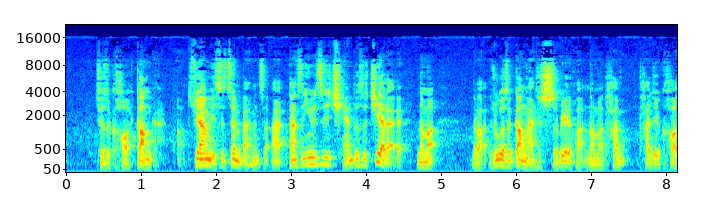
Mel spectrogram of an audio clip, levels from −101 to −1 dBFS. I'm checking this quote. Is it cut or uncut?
cut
